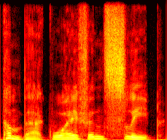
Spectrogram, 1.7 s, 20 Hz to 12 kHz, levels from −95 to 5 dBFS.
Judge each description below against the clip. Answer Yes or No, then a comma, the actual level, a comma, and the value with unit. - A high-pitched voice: No, medium, 140 Hz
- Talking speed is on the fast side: No, average, 180 wpm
